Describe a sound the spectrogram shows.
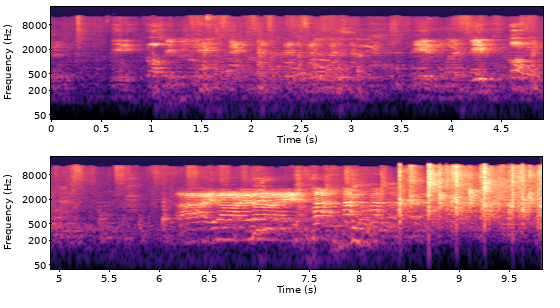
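Men speak loudly and with animation, heard from a distance in a hall.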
